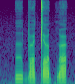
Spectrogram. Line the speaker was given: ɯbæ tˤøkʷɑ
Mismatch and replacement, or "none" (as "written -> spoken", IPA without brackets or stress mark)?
none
